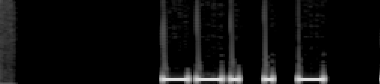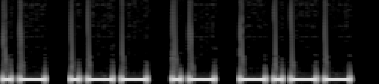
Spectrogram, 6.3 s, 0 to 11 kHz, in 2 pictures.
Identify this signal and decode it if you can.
Morse code, heard as a keyed tone, about 17 wpm, 700 Hz. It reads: GET AWAY
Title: Sentences from Top 1000 Words - Review Part 2 - 17wpm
